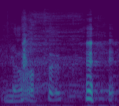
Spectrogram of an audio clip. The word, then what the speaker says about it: Norfolk: And I worked most of my career in Norfolk, and notice how I say that word, okay? Everybody has different pronunciations of that name. Norfolk.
